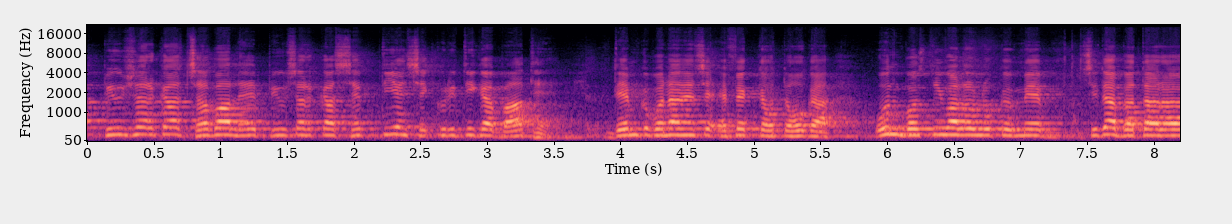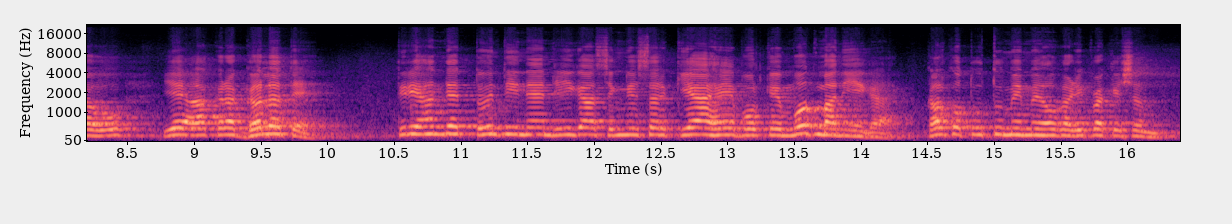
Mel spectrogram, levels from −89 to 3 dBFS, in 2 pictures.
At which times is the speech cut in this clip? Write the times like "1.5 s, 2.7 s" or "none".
3.8 s, 14.3 s

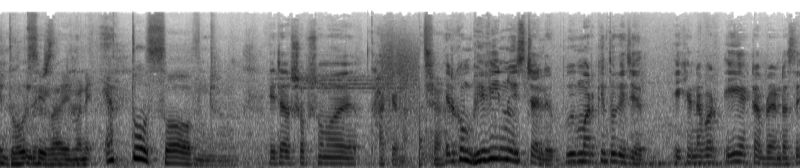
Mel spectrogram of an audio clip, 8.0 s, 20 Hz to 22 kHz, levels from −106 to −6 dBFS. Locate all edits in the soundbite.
4.3 s

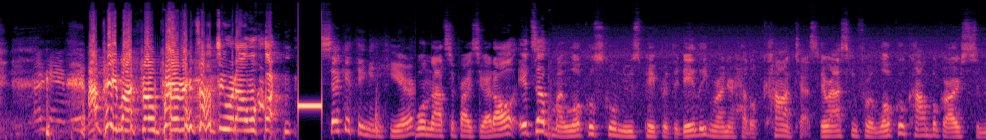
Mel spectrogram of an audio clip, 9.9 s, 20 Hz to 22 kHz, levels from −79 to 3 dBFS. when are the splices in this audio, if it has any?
3.2 s, 5.6 s

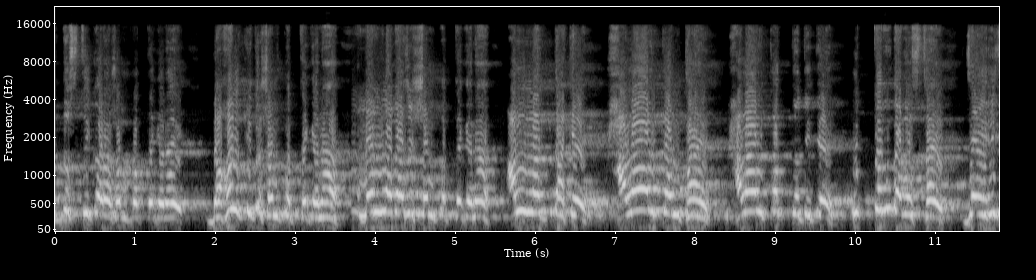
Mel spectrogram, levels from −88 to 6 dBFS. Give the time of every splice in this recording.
3.8 s, 5.5 s

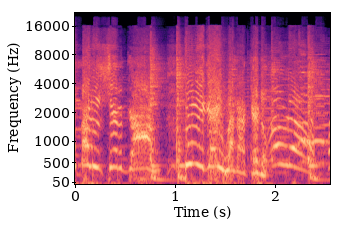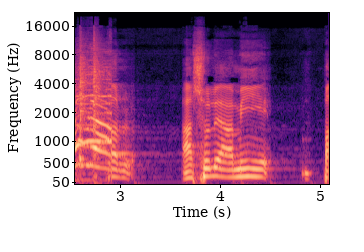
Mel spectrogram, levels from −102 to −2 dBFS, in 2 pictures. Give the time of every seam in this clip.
2.9 s

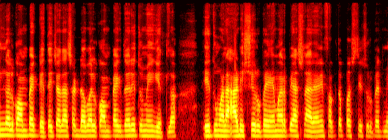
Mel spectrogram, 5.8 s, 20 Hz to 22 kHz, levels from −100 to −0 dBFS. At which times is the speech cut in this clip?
none

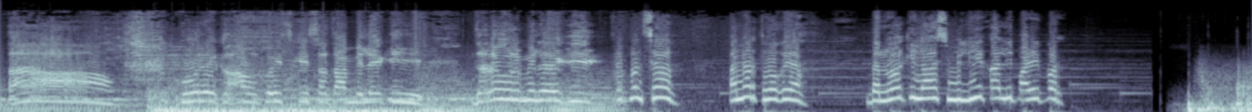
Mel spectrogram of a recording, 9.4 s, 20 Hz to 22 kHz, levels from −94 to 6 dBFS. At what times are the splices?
4.6 s

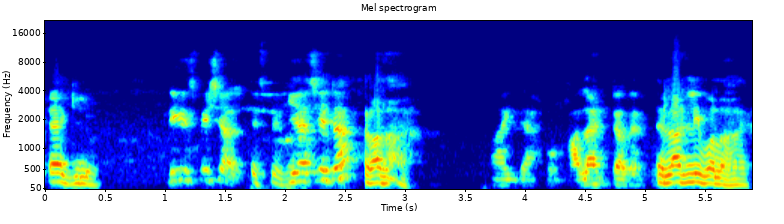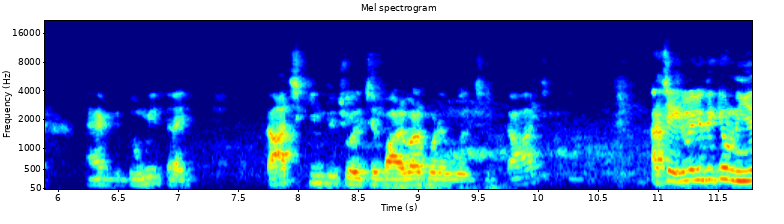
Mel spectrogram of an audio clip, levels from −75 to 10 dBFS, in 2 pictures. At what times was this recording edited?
1.9 s, 10.1 s

